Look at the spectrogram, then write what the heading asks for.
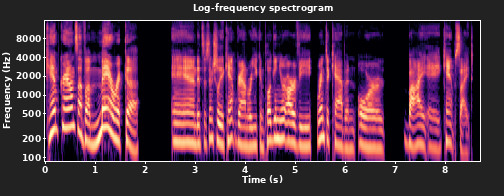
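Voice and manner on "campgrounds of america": eager, bright, youthful enthusiasm, pitched up. Explaining what KOA stands for, saying the name with young enthusiasm. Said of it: "you have to say it with that young enthusiasm".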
